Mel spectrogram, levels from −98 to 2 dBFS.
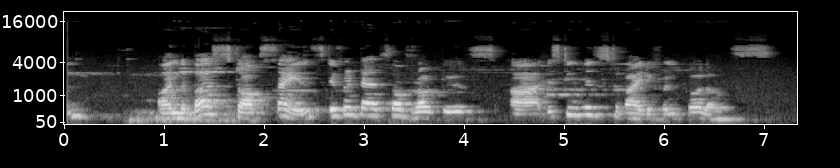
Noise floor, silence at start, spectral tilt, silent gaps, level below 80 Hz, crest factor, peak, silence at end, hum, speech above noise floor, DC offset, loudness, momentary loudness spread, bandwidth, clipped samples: -39 dBFS; 0 s; -5.5 dB/octave; none; -56 dBFS; 16 dB; -2 dBFS; 0.4 s; none; 22 dB; under 0.1%; -17 LUFS; 14 LU; 7.6 kHz; under 0.1%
